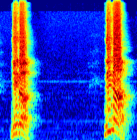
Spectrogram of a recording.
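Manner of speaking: calling out loudly. Calling for someone after hearing of a slap: shouting a name. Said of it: "Why are you shouting my name?".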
